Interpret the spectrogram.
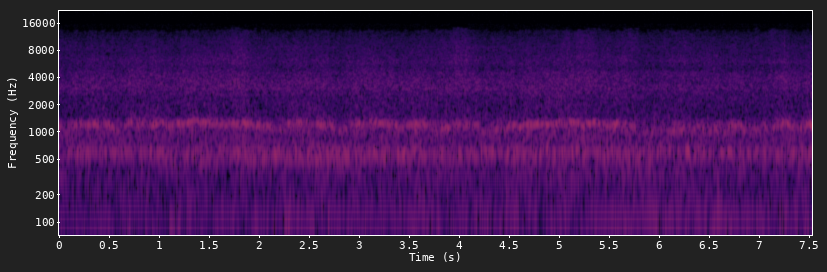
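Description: Suzuki GSF1250 Bandit's inline-four engine running at a steady, even pace while the motorcycle is ridden, over a haze of wind and road noise.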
